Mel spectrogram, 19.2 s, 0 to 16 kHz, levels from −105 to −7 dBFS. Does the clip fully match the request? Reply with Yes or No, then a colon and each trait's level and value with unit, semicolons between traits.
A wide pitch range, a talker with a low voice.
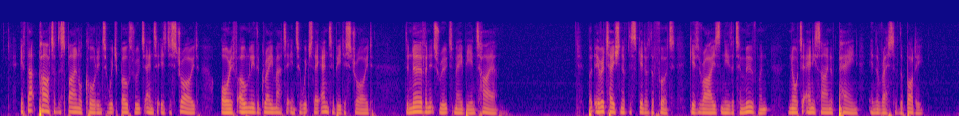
No: average, 2.8 semitones; low, 125 Hz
